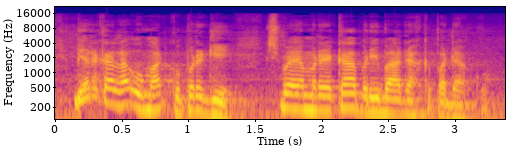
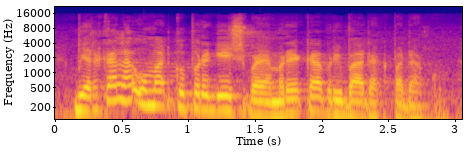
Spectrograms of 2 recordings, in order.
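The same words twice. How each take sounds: The two takes are said the same way.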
